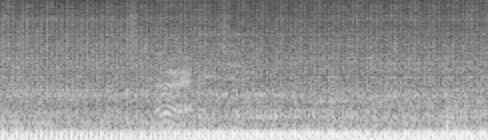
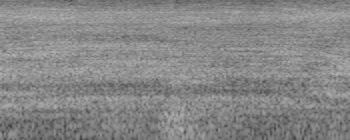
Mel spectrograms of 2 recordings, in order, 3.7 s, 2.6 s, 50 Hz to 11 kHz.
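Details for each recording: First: Minneapolis-Moline M5 tractor idling cold on a 25-degree morning, hydraulic oil thick; steady even low rumble, smooth regular beat, no knocks or misses; oil pressure good, charging; healthy. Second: Minneapolis-Moline tractor: steady loud hiss of escaping steam with almost no engine sound beneath; upper radiator hose burst, coolant leak.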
